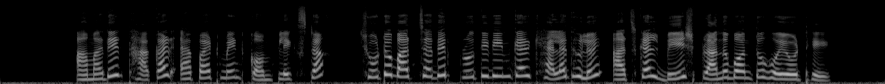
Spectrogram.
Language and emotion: Bengali, happy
